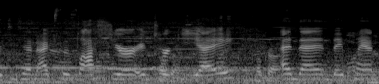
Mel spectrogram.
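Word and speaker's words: Türkiye: year it's a really interesting Turkish cubby actually turkey is how it's pronounced now um and they do not refer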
